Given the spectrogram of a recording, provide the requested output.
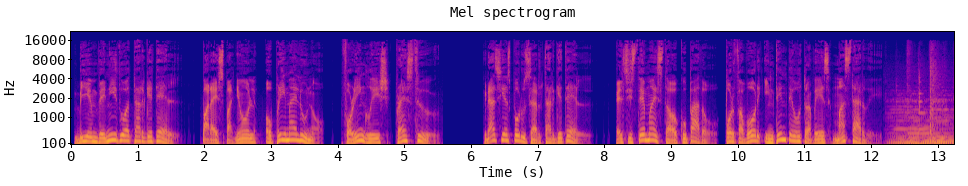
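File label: IVR Latin Spanish male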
